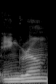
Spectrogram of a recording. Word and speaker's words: Ingraham: it's just underscore ingram and my last name is spelled a little different i n g r h i always say i n and then the word gram like graham cracker um my email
